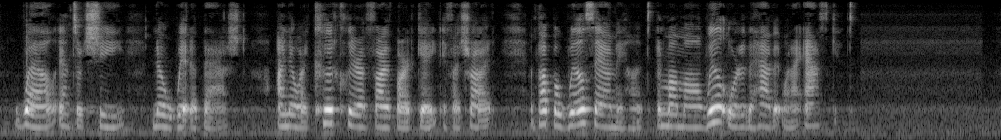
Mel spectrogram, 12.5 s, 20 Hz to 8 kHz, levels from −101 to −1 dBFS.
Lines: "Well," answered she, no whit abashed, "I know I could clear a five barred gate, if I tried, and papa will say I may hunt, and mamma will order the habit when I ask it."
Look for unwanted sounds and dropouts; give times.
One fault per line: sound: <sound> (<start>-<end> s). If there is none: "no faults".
no faults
